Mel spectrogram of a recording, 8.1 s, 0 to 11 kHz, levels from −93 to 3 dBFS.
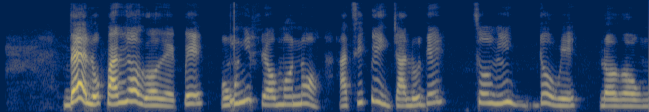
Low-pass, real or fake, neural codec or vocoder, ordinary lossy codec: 9.9 kHz; fake; codec, 44.1 kHz, 3.4 kbps, Pupu-Codec; none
